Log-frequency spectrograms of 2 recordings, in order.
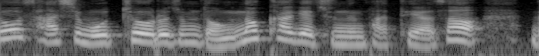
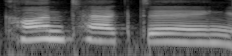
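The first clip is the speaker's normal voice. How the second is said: contacting lengthened, drawn out long. Reading practice for a clinic phone greeting: contacting drawn out long. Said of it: "이렇게 좀 길게 읽어주시면 되겠고".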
